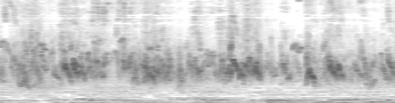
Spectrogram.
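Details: Flock of sparrows chattering by a frozen lake in a Moscow park in winter, Russia; rapid, jumbled high chirps overlap without pause, over soft low-pitched rumbling in the background.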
